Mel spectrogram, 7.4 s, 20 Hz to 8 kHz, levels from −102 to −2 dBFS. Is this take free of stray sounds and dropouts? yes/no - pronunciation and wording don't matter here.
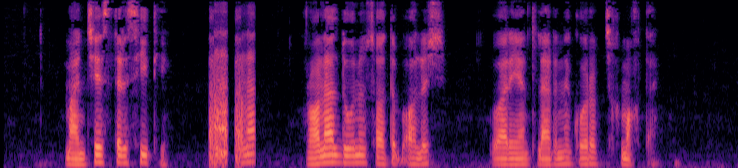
no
